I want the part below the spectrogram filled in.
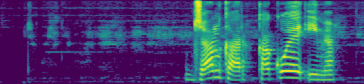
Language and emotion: Russian, neutral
